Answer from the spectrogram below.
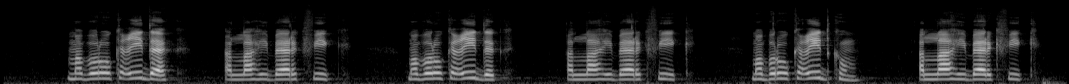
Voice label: greeting eid and response, arabic

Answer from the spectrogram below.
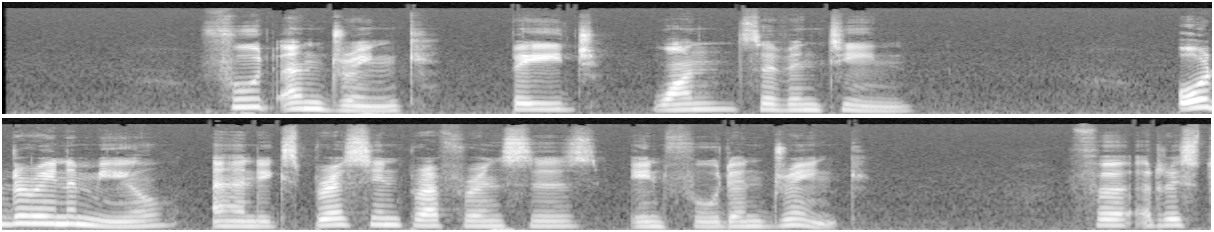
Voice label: dialogue, Arabic, North African, Moroccan

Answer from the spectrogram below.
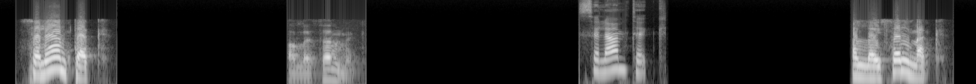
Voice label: greeting get well, arabic

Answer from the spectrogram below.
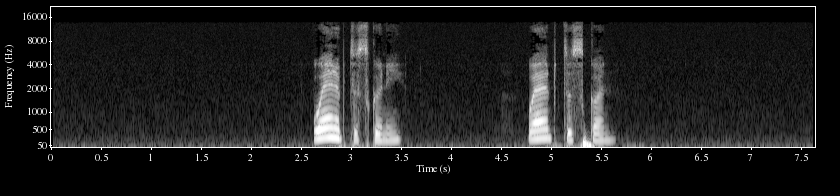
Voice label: where do you live, arabic, jd

